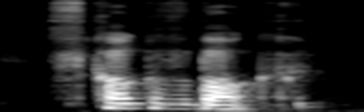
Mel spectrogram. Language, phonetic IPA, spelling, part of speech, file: Polish, [ˈskɔɡ ˈv‿bɔk], skok w bok, noun, LL-Q809 (pol)-skok w bok.wav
